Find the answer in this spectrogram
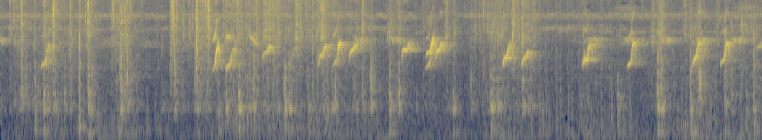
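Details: Chicks beside their mother hen, pecking at her while she picks at them in return: clear, high, slurred peeps in quick irregular series amid soft scuffling.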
